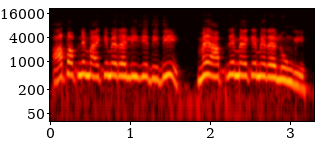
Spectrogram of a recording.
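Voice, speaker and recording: A woman's voice: extremely high pitch, fairly quick, over loud music. A woman voicing a fed-up young daughter-in-law who protests sharply in a cartoon. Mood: defiant.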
